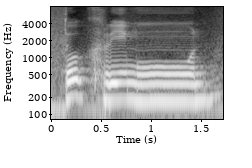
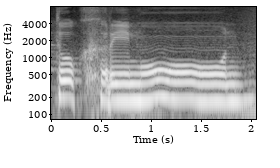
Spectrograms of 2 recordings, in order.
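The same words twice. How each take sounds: The two takes are said the same way.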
